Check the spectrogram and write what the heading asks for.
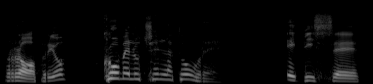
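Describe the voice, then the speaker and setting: A man, an actor, giving a dramatic, expressive reading of a fairy tale in a church. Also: sits high, moderate pace, dry recording, clean studio sound.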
